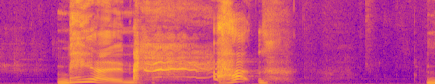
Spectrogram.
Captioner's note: laughter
